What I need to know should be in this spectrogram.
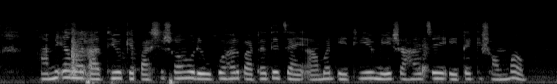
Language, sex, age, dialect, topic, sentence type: Bengali, female, 18-24, Northern/Varendri, banking, question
